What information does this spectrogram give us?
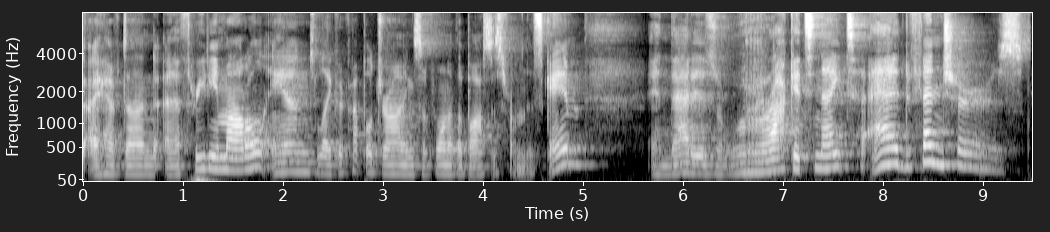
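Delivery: usual speaking voice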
